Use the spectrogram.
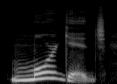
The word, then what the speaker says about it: mortgage: Next, mortgage. M O R T G A G E. This is a special type of loan specifically for buying property. Notice that T is silent.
